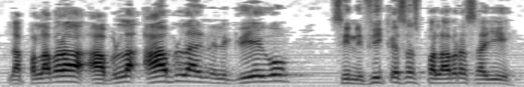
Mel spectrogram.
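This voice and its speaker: In a church sanctuary, a man with a high-sitting voice leads a Bible study over soft background music. He is emphatic, slowing down to stress key words and calling listeners by name.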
